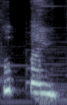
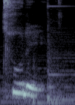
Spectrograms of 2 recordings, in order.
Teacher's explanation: code switch rất là nhanh từ tutti không bật hơi sang tutti bật hơi cái âm tiết đầu và dùng âm flat cho cái phụ âm giữa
